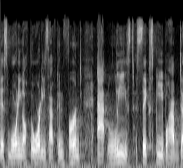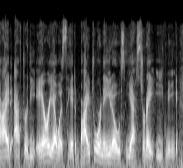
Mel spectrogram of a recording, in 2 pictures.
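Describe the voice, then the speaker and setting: This is a normal speaking voice from a man at medium pitch. He keeps a moderate pace with fairly even intonation and hardly any pauses. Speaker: TV news reporter and fill-in anchor. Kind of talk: local TV news anchor and reporter delivery.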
